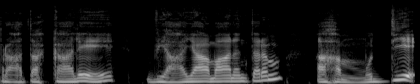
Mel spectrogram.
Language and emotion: Sanskrit, happy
